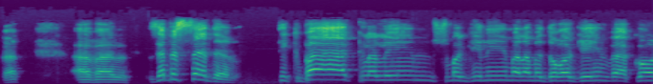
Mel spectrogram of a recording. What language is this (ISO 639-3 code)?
heb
